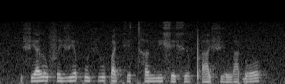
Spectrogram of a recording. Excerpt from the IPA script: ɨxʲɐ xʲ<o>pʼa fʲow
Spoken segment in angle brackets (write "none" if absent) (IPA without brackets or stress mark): o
